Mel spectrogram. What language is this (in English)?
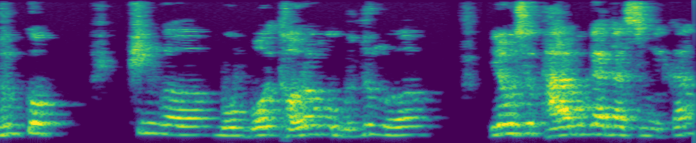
Korean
